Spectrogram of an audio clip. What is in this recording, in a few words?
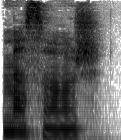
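"massage", British English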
